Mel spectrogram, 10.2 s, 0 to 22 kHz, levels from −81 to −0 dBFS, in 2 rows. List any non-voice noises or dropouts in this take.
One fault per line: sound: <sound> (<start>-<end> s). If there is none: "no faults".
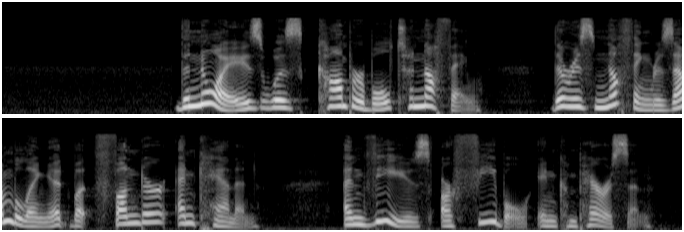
no faults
